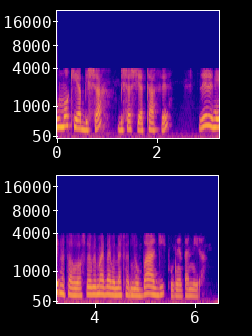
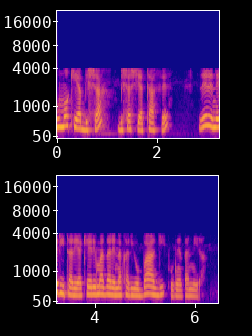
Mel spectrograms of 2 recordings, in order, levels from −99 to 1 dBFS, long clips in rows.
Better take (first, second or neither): second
